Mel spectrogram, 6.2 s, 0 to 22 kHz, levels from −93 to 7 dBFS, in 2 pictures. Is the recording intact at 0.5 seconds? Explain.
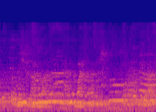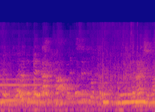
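No. At 0.5 s, as throughout, the sound was likely squeezed through Nellymoser compression, whose fixed two bits per sample starve weak bands and refill them with noise. The result is a rough, hissy haze with a smeared, underwater quality, and nothing above 10.6 kHz.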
